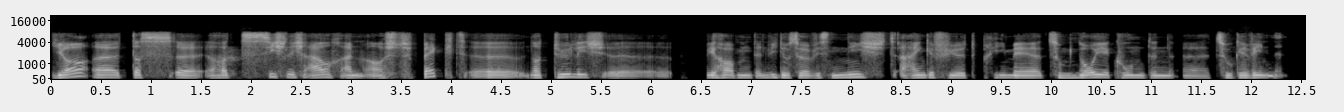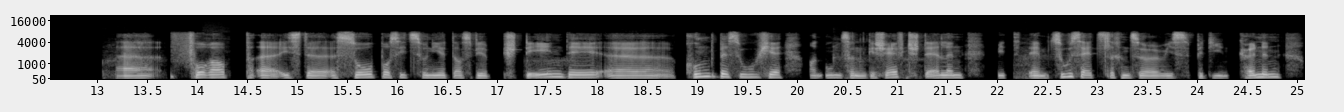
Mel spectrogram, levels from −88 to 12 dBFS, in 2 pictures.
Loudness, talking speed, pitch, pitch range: -20 LUFS, 90 wpm, 135 Hz, 125-155 Hz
